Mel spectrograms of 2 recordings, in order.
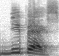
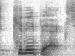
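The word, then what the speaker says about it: Knipex: keep going we got knee packs kidney packs kidney someone's always gonna try to correct my pronunciations it's kidney pecks okay you do pronounce the k anyway anytime I can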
